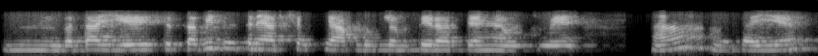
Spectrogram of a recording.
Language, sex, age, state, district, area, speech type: Hindi, female, 30-45, Bihar, Samastipur, rural, conversation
